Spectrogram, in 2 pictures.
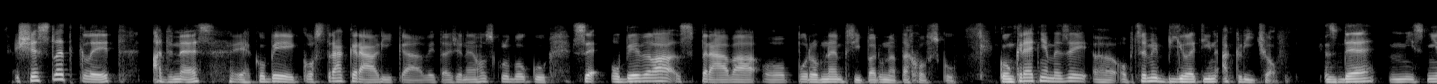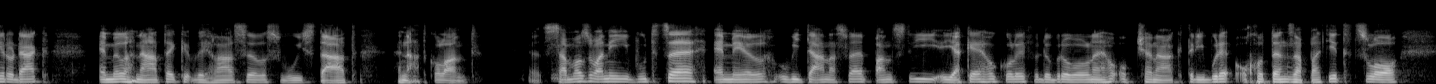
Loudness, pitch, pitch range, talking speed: -22 LUFS, 115 Hz, 110-130 Hz, 100 wpm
